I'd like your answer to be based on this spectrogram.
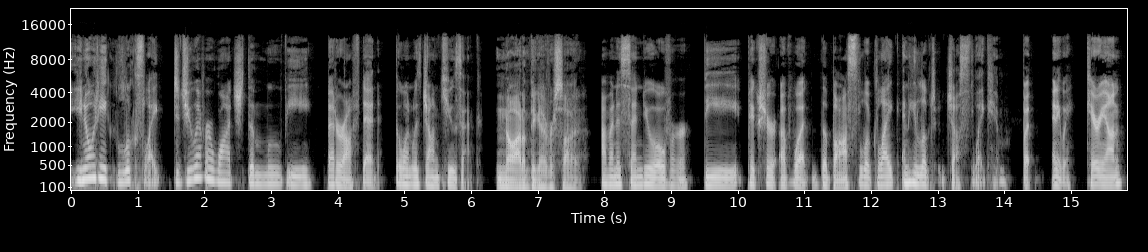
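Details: Adult speakers in conversation; normal voice.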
